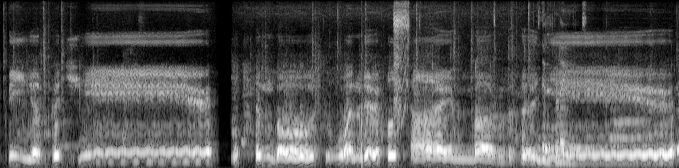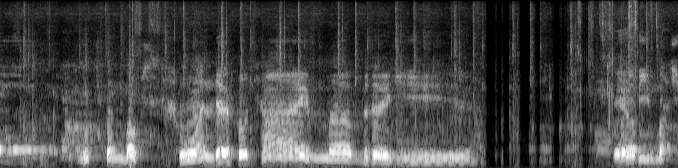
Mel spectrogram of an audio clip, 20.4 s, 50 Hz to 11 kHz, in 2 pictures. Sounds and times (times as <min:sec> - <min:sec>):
Male singing: 0:00.0 - 0:17.4, 0:19.4 - 0:20.3
Music: 0:03.1 - 0:20.3.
